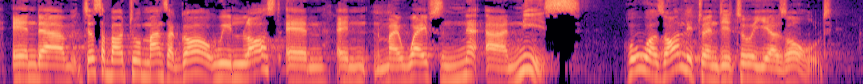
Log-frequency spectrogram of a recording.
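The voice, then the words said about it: Kenyan accent. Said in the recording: “at least you can tell now from my accent, I am from Kenya”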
